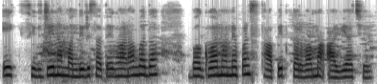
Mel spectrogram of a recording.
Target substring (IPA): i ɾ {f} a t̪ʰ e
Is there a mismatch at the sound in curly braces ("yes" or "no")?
yes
